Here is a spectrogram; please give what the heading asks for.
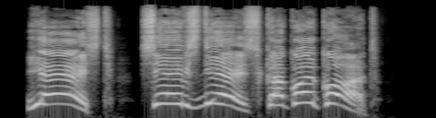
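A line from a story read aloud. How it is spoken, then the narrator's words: Soldier's shout. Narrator (Russian): прокричал боец, добравшийся до своей цели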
